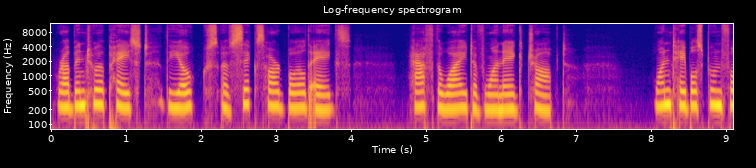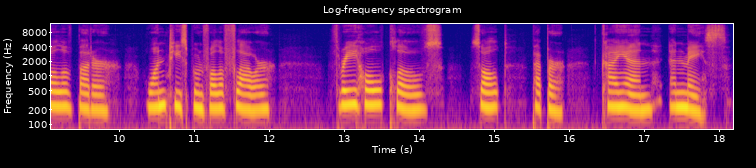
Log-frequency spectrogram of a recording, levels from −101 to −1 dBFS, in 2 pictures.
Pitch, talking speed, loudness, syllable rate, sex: 225 Hz, 110 wpm, -17 LUFS, 3.8 syllables/s, female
